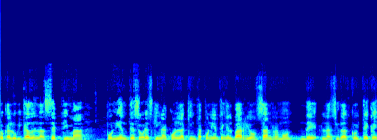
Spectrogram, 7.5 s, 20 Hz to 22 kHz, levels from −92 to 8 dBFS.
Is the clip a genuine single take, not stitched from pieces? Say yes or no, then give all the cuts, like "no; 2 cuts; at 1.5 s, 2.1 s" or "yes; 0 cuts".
yes; 0 cuts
